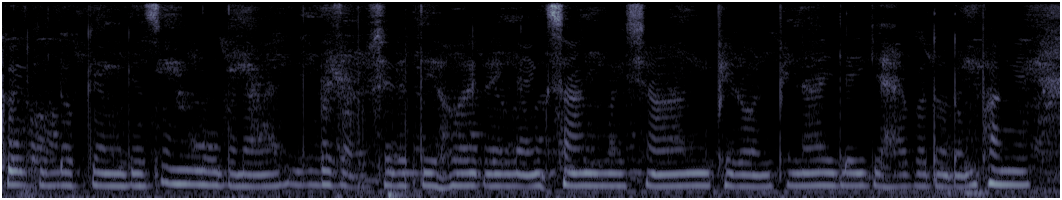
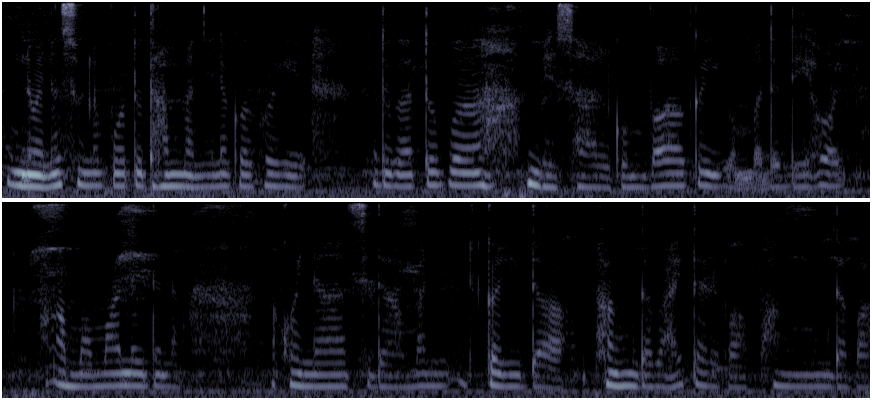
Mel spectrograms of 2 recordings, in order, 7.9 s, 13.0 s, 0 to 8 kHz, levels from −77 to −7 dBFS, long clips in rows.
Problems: none marked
